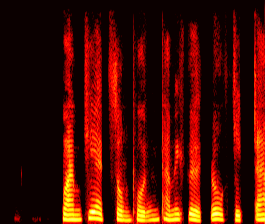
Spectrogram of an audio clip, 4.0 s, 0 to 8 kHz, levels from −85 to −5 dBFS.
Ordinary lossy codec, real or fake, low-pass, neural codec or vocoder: none; fake; none; codec, 16 kHz, 1 kbps, FreqCodec, larger model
